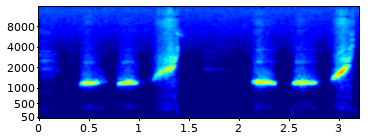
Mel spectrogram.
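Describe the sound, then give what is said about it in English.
A human whistle imitating a quail's call: two phrases of three notes each, two short steady notes followed by a sharply rising one, clear and bright with a pause between the phrases. “No, Quail's gone, and so is his beautiful whistle. And way off in the distance, he hears that beautiful sound.”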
